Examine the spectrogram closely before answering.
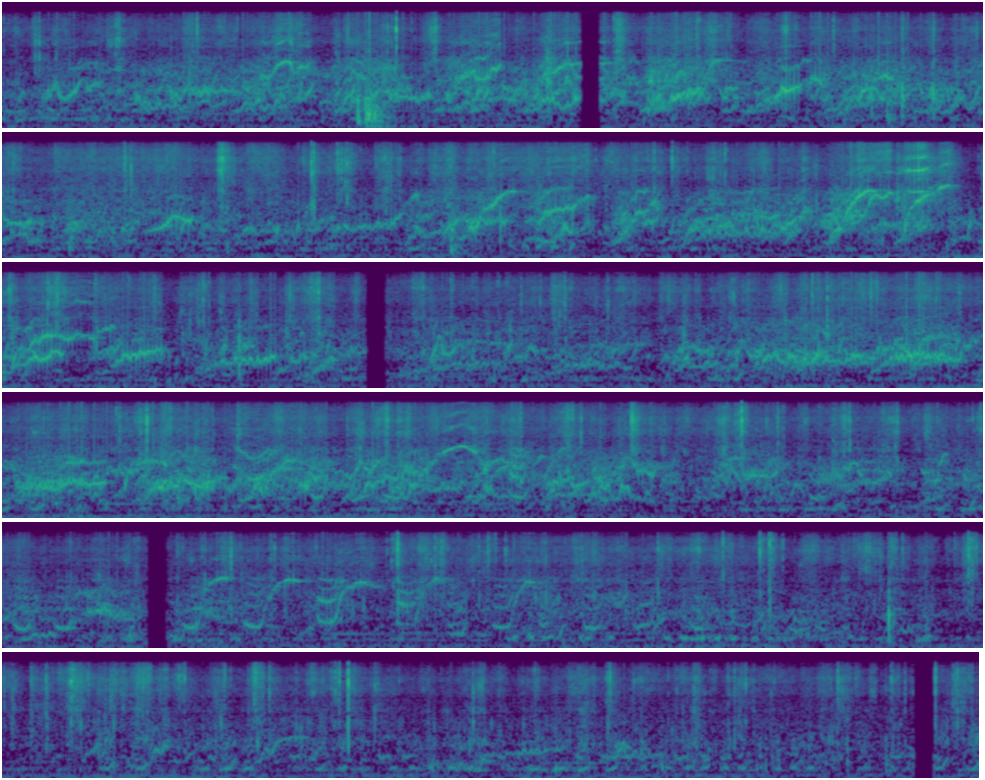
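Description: A crowd of guinea pigs feeding on Brussels sprouts, with many short high squeaks over a steady rustle of chewing and shuffling in wood shavings. A single sharp click comes about two seconds in.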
